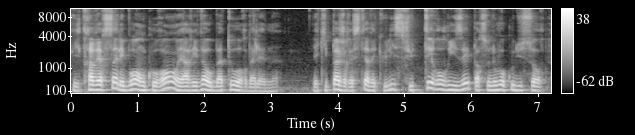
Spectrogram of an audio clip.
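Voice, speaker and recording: A man telling a mythology story in scripted, expressive narration. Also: medium pitch, a little fast.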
